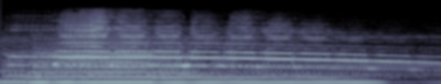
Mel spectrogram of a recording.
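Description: A sustained synthesized musical tone over a steady low drone, its upper pitch gliding slowly downward as it fades out near the end.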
